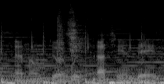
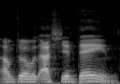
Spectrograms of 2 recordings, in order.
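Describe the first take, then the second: First: It is said in a flat, plain way. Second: It is said in a grand, showy way.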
